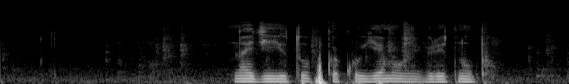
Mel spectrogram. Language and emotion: Russian, neutral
